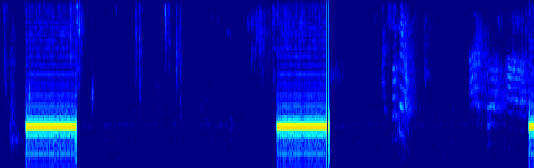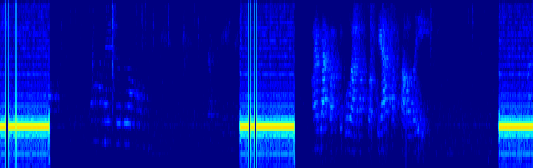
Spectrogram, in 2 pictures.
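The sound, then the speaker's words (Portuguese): A phone line gives the ringback tone of a call to her sister: five steady, buzzing tones, each lasting about a second and spaced roughly five seconds apart, with faint voices between them. “Ligando para a irmã dela.”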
